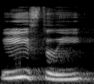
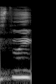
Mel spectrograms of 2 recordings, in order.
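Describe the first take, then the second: First: An extra vowel is added before the cluster. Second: The word begins directly with the consonant cluster. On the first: The speaker calls it wrong. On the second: The speaker calls it right.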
